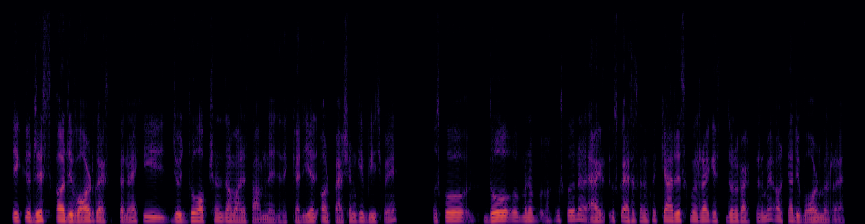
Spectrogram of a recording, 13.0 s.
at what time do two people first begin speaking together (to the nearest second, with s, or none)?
none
